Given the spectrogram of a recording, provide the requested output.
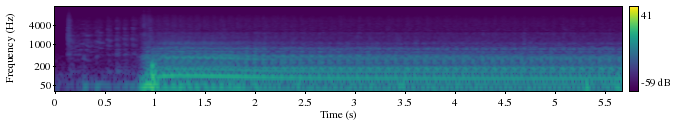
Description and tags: Recorded behind the car,
recording device: Zoom H2.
